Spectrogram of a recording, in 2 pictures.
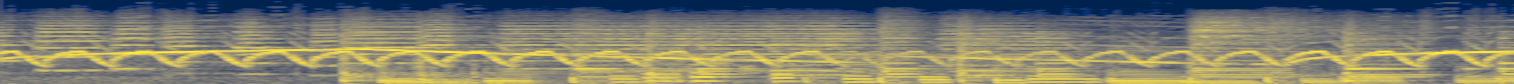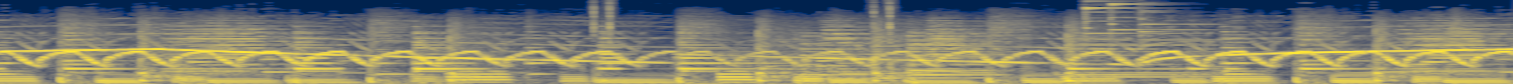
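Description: Police-style siren sound, with a fast yelp warbling several times a second and a slower wail that rises and falls about every six seconds, played over music that comes in with a steady beat about a second in.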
